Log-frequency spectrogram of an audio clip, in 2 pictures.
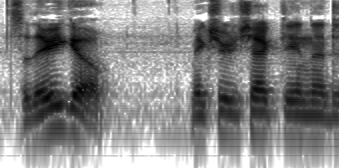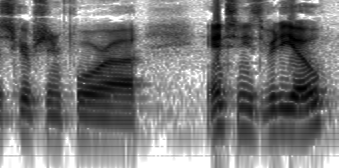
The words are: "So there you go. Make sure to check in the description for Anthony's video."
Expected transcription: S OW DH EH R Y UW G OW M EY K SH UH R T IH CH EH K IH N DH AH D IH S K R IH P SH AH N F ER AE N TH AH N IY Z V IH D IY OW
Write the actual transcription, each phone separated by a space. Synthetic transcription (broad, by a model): S OW DH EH R Y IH G OW M EY K SH UH R T IH CH EH K IH N DH AH D IH S K R IH P SH AH N F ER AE N T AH N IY Z V IH D IY OW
